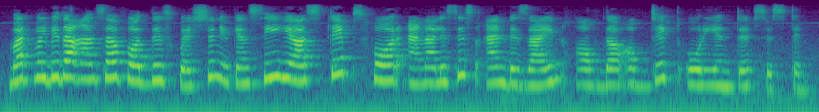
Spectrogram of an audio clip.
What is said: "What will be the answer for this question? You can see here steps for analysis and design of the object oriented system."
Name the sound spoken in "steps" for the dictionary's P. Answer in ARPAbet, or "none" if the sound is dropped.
P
